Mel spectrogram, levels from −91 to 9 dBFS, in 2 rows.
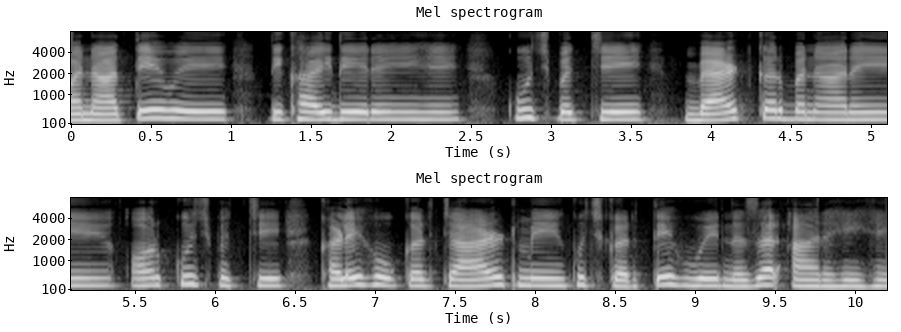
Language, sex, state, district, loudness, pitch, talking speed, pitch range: Hindi, female, Maharashtra, Aurangabad, -14 LUFS, 225 Hz, 155 wpm, 215-235 Hz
